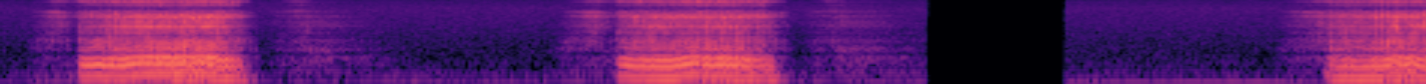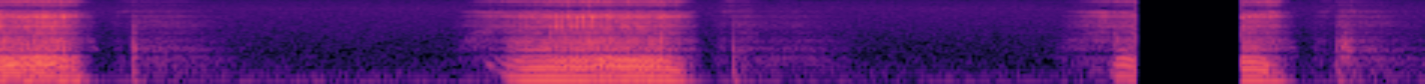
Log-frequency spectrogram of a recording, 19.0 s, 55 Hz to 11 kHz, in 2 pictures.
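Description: Loud, low, rattling snores on inhalation, about four in 19 seconds, with brief snorts between; typical snoring during sleep.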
